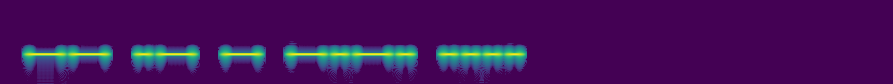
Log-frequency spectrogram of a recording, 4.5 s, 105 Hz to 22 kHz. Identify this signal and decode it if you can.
Morse code, heard as a keyed tone, about 22 wpm, 700 Hz. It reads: MATCH
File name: 5 Letter Words - First 3 Letters Given - 22wpm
